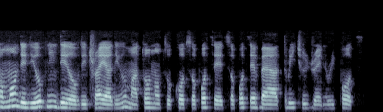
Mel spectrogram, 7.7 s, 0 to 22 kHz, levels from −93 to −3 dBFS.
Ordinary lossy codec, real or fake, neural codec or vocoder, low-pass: MP3, 64 kbps; real; none; 7.2 kHz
